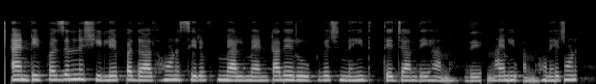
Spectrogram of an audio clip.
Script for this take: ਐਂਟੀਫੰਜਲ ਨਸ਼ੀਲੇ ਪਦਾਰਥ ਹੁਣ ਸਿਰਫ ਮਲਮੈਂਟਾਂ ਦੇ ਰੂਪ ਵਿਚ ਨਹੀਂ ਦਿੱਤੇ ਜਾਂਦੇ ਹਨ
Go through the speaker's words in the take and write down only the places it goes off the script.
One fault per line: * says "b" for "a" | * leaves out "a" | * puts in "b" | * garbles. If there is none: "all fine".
* garbles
